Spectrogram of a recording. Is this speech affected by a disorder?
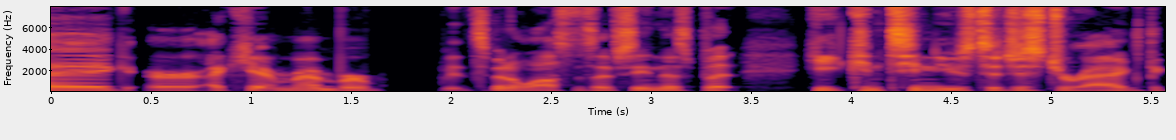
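No.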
